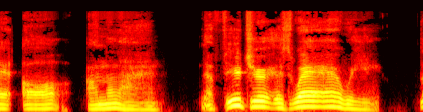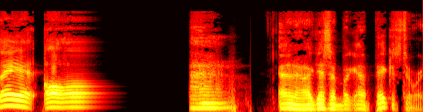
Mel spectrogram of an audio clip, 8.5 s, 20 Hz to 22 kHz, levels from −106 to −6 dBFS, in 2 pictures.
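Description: From 4.97 to 6.15 s, a likely long network dropout smears the last sound into a fading buzz, then 0.76 s of silence; 1.16 s never returns.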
